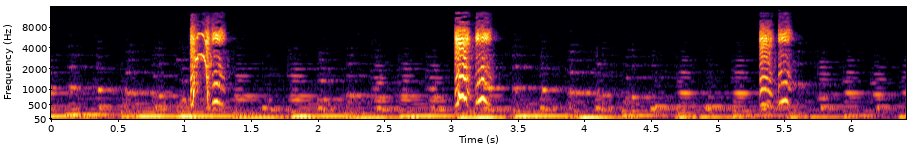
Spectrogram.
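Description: Squeaky plush dog toy squeezed three times, giving short, sharp, high squeaks about two seconds apart over light background music.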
